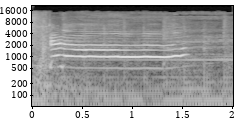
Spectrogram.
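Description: A woman's long, high-pitched excited squeal, held for about a second and a half and rising slightly at the end.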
